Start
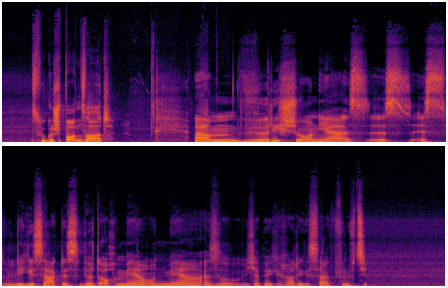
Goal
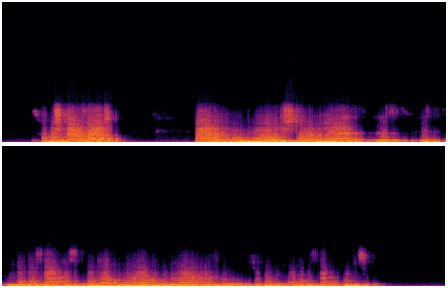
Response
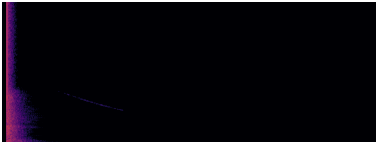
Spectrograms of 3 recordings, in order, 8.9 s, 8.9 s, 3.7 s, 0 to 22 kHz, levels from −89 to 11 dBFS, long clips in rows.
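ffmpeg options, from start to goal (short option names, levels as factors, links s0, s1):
-filter_complex "[0:a]equalizer=f=2400:w=1.1:g=-14.5,asplit=2[s0][s1];[s1]adelay=83,lowpass=f=2500:p=1,volume=0.596,asplit=2[s2][s3];[s3]adelay=83,lowpass=f=2500:p=1,volume=0.35,asplit=2[s4][s5];[s5]adelay=83,lowpass=f=2500:p=1,volume=0.35,asplit=2[s6][s7];[s7]adelay=83,lowpass=f=2500:p=1,volume=0.35[s8];[s0][s2][s4][s6][s8]amix=inputs=5:normalize=0,aresample=11025,aeval=exprs='0.126*(abs(mod(val(0)/0.126+3,4)-2)-1)':c=same,aresample=44100[s9];[1:a]atrim=start_sample=2205,asetrate=39249,aresample=44100[s10];[s9][s10]afir=irnorm=-1:irlink=0,anlmdn=1580,volume=1.33"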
